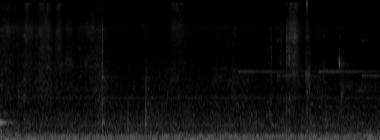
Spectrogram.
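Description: A deck of illustrated soulmate-message cards is handled close up, with soft rustles, riffles and scattered light papery slides, faint and quiet, and no talk over them.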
